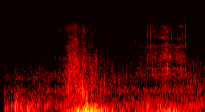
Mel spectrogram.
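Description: Wind rumbling on the microphone, with one stronger gust just under a second in.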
